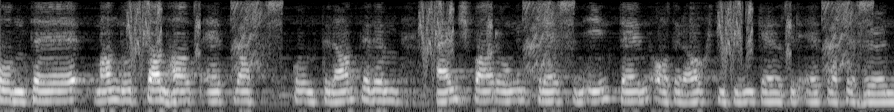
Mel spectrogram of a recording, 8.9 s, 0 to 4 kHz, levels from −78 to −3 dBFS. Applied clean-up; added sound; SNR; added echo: none; Scratching (performance technique); 18 dB; reverberation time 0.1 s.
